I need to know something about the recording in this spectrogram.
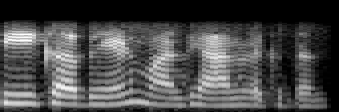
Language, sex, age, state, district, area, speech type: Sindhi, female, 45-60, Delhi, South Delhi, urban, conversation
